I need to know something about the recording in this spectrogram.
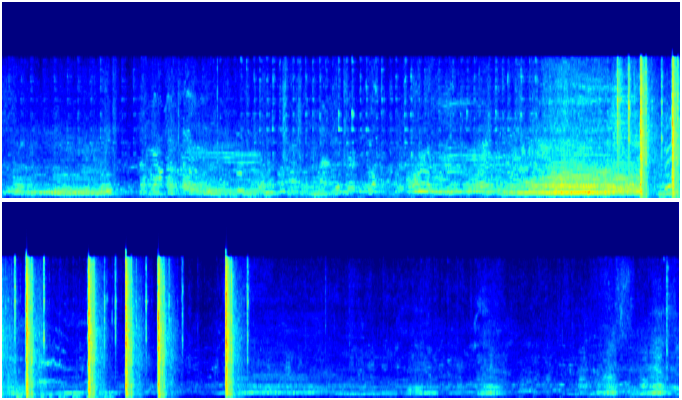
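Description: A dense crowd of men and women chatters and calls out nearby, outdoors.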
